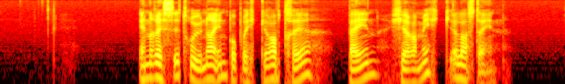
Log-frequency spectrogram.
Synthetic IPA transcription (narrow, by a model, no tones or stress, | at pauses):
eːnʁɪsət̪ʰʁʉːnəʁɪnpʰoːbʁɪkəʁɑːʋt̪ʰʁeː | b̥æɪnçɛʁɑmɪkʰɛləʁst̪æɪn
